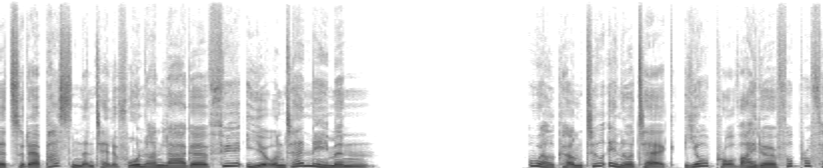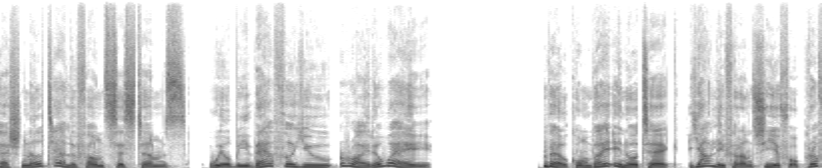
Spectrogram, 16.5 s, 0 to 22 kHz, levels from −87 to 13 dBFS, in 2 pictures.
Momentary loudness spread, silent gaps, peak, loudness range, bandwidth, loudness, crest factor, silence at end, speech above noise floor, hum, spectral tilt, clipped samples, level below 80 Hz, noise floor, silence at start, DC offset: 6 LU; 3.80-5.22 s, 10.13-10.25 s, 12.54-13.61 s; -6 dBFS; 3 LU; over 20 kHz; -22 LUFS; 14 dB; 0 s; over 69 dB; none; -5 dB/octave; under 0.1%; -62 dBFS; under -90 dBFS; 0 s; under 0.1%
